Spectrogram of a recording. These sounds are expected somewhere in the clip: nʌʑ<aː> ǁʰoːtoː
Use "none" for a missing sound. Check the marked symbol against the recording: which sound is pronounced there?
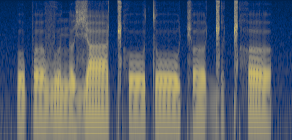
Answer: aː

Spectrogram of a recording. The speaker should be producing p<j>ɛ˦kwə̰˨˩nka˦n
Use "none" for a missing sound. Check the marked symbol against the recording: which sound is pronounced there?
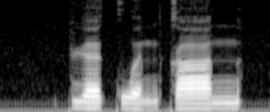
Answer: ɥ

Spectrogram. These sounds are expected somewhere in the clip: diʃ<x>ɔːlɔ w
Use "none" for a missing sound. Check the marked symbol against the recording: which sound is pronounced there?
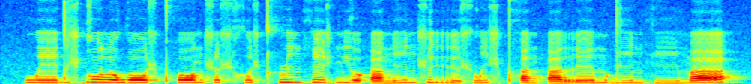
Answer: ɡ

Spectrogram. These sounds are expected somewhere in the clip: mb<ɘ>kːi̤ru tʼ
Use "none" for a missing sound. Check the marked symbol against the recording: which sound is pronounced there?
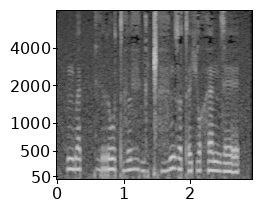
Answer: ɛ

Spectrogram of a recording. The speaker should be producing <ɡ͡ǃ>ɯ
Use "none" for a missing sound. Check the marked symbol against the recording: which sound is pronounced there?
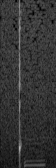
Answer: ǃʼ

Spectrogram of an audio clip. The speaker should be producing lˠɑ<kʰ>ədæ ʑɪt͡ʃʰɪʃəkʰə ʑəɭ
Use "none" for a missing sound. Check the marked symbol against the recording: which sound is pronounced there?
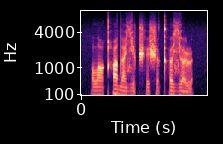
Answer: qʰ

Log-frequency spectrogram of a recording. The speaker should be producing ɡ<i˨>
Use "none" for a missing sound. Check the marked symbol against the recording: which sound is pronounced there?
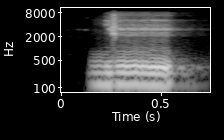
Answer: ĩ˨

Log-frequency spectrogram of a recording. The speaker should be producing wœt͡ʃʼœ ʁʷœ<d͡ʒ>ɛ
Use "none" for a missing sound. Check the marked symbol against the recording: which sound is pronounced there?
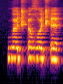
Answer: t͡ʃʼ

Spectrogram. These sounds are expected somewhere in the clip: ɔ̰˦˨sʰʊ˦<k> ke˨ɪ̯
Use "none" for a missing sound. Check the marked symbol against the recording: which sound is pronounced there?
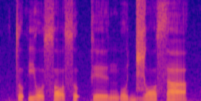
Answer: ʔ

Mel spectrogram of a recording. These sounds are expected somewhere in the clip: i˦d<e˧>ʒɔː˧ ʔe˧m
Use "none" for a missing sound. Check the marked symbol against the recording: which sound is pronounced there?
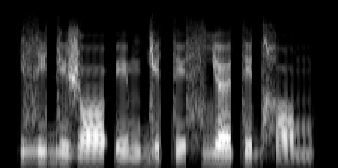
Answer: e˧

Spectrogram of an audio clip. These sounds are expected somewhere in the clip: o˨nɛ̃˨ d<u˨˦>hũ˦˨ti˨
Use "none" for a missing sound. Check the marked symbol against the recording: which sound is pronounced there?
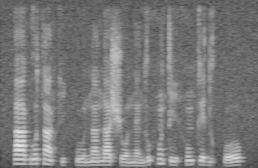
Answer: u˨˦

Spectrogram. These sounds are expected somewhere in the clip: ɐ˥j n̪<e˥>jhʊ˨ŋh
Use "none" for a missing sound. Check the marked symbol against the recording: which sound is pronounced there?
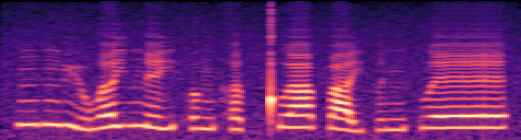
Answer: e˨˧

